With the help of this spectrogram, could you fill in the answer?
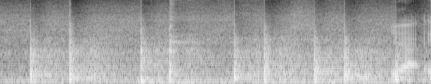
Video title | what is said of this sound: Review Toyota Kiang Innova Simpenan🤨 | ini masih kaleng ya jadi nanti kalau kalian pukul tapi suaranya nyaring itu tandanya kita tambahin peredam ya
